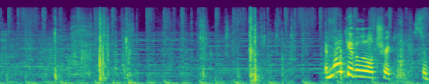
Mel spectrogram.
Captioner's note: box crunches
